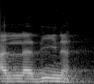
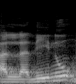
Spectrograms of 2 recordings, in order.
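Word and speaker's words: الَّذِينَ: Karena itu dibacanya alladzina. Kita tidak baca alladzinu enggak ada alladzini selalu na mabni tetap dalam harakat ini.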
